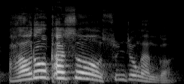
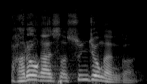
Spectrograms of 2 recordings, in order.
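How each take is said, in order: First: "바로 가서" drawn out and loud; emphatic key point. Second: Said in the usual way. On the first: Real, not acted. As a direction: hammer home "바로 가서", slowly and forcefully. Key point stressed, then repeated quietly. ("바로 가서"를 길고 힘주어 강조)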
